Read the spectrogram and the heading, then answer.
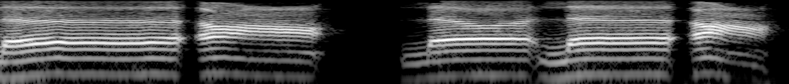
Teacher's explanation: فانتبهوا، لا نقول لا أع لا لا أع، أولا وقعنا في تفخيم الهمزة وهذا خطأ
